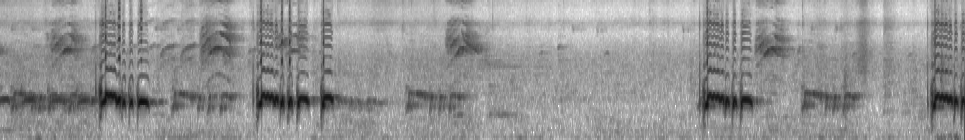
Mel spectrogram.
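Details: Four bursts of fast, pulsed cooing from a local zebra dove singing hard, each phrase a quick rolling stutter then a short level coo, with a long quiet gap midway.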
